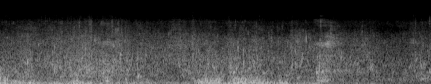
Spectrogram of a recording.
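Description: A hooked steelhead splashing and thrashing at the water's surface as it is scooped into a landing net, over flowing river water, with wind rumbling on the microphone.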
